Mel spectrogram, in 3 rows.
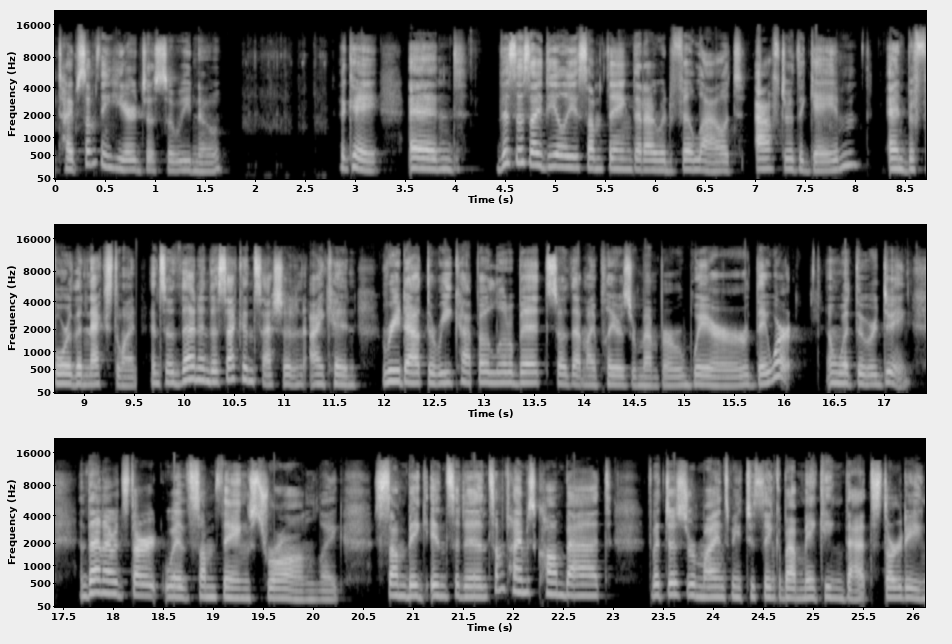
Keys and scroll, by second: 0.1 Right, 1.9-3.2 typing, 7.6 super+w.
